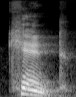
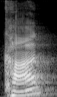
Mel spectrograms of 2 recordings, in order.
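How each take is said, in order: First: "केंट" with a flat short e; flat American "केंट"; American "can't". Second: "कांट" with a long open a; broad British "कांट"; British "can't". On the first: Teacher repeats the American "केंट". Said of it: "American बोलेगा डेंस". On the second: Teacher repeats the British "कांट". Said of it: "British बोलेगा डांस". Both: Shown as a demonstration.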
